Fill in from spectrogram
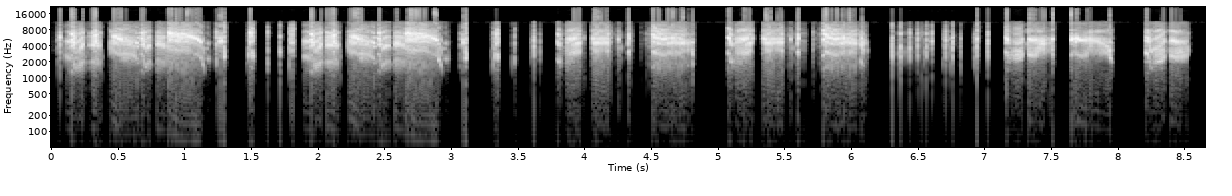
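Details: Cave swiftlet, given as a China type, producing sharp clicking trains interspersed with dense buzzy twitters that repeat in irregular bouts over several seconds.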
